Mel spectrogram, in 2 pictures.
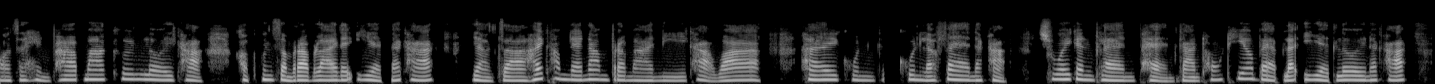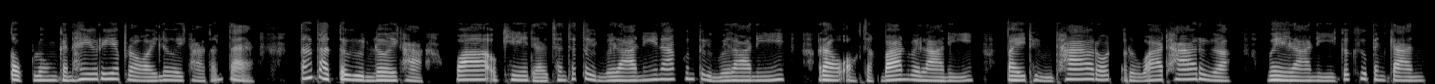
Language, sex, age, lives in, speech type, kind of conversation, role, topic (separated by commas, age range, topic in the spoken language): Thai, female, 35-39, Thailand, conversation, advice, advisor, ทำอย่างไรให้การเดินทางท่องเที่ยวไม่เครียดและสนุกขึ้นสำหรับฉันและเพื่อน?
